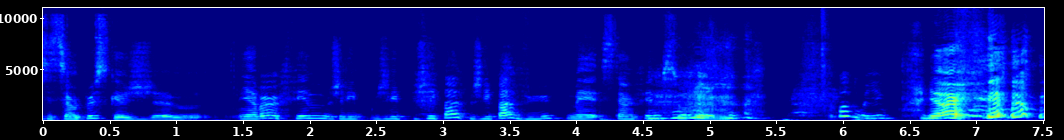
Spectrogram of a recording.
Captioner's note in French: rires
